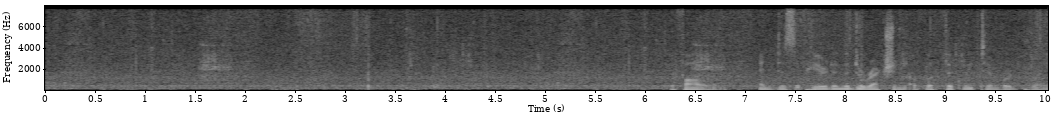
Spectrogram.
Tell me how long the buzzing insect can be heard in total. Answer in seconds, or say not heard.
10 s.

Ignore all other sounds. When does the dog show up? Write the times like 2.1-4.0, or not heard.
not heard.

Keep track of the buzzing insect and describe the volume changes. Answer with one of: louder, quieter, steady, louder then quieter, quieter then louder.
steady.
